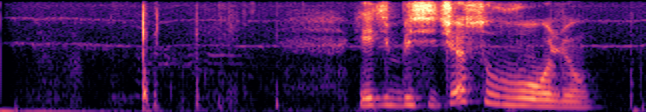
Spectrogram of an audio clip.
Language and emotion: Russian, angry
